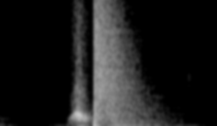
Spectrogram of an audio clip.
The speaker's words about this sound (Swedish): Plötsligt snärtade tomtefar mycket elegant till med piskan och träffade nissen rakt över ansiktet, som pep till, föll till marken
